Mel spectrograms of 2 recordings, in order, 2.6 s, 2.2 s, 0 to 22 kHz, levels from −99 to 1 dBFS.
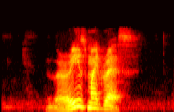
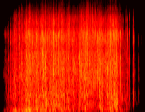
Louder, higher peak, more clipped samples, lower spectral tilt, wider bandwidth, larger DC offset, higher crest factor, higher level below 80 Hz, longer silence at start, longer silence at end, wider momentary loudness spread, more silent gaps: first, -21 LUFS vs -34 LUFS; first, -4 dBFS vs -10 dBFS; neither; first, -6 dB/octave vs -1 dB/octave; second, 7.8 kHz vs over 20 kHz; neither; second, 20 dB vs 28 dB; about the same, -60 dBFS vs -62 dBFS; first, 0.7 s vs 0.15 s; first, 0.65 s vs 0.25 s; first, 20 LU vs 4 LU; neither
